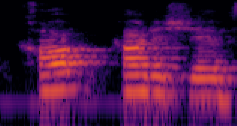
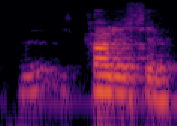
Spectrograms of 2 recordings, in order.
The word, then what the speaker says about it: Kardashev: That is how you pronounce it, Kardashev skip. Kardashev, yeah.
